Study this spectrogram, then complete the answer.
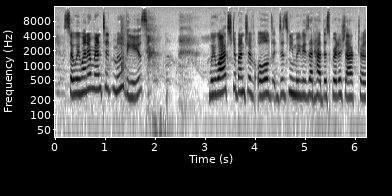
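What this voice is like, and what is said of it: Usual voice. Nothing is said of it.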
